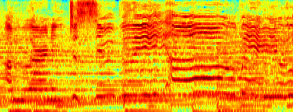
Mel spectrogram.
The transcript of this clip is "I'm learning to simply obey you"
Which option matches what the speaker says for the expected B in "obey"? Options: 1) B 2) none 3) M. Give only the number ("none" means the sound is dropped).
2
